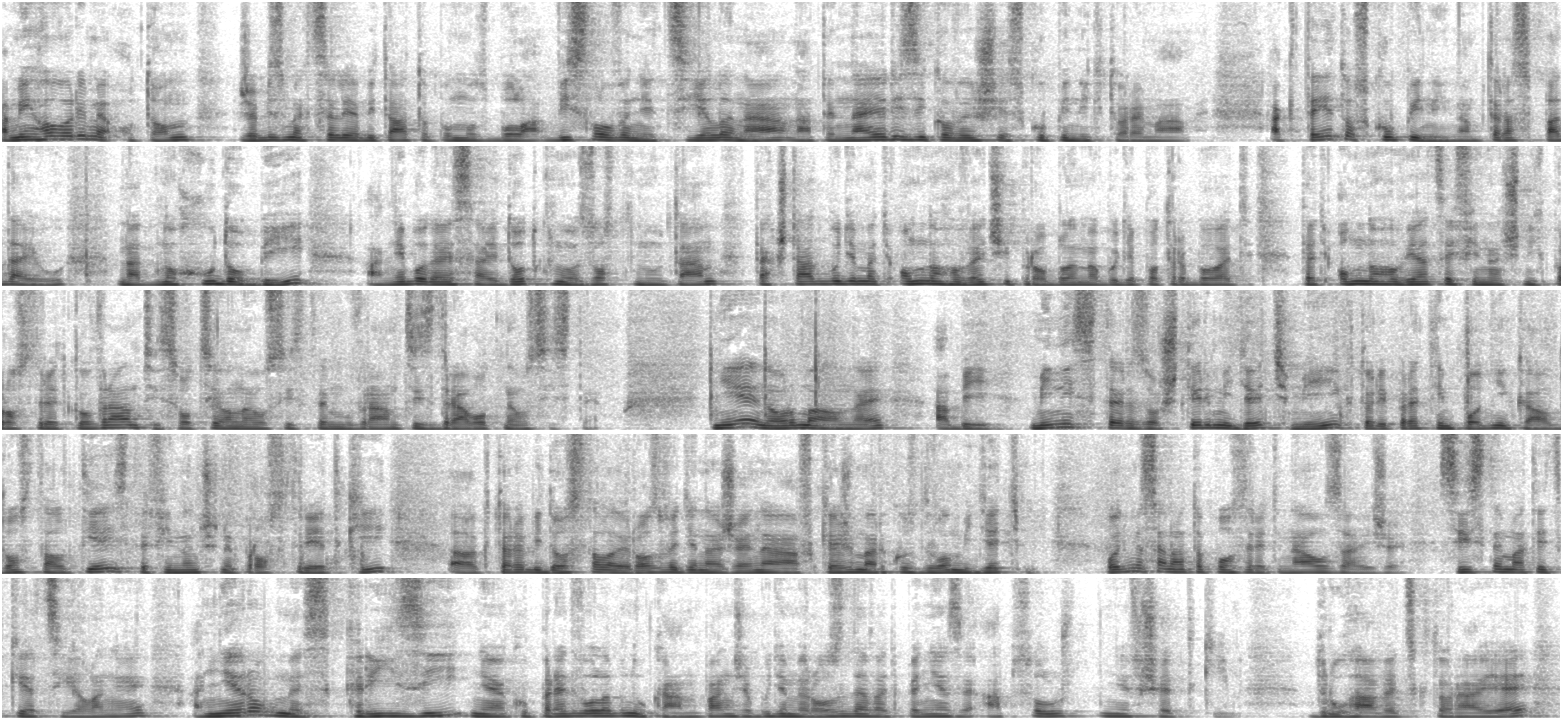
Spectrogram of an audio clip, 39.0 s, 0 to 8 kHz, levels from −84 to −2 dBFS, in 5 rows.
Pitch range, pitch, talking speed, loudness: 115-140 Hz, 125 Hz, 180 wpm, -27 LUFS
